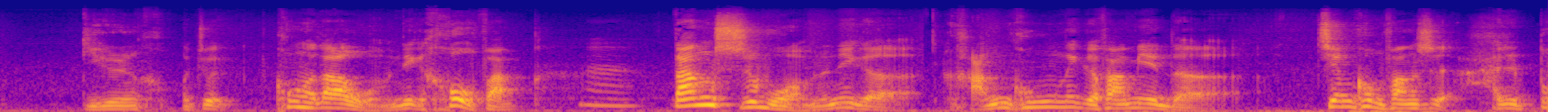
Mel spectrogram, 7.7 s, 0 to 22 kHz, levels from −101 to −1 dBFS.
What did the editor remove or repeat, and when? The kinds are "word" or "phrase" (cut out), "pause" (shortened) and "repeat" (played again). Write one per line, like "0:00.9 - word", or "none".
0:03.3 - pause
0:04.6 - pause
